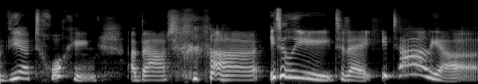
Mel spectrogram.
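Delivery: put-on German accent in English. Switching into an accent mid-conversation with a co-speaker: German accent. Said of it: "i'm doing my german accent now".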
